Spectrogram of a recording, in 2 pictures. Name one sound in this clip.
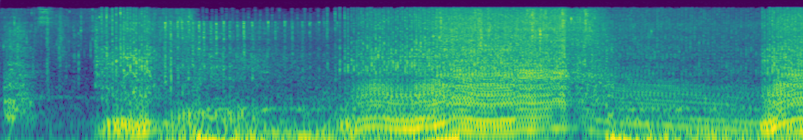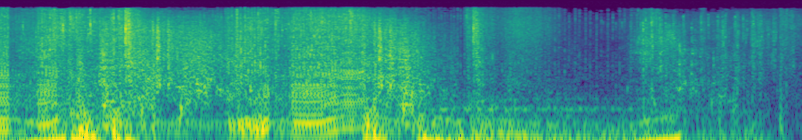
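A motorbike engine roars as it rides over rough ground.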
